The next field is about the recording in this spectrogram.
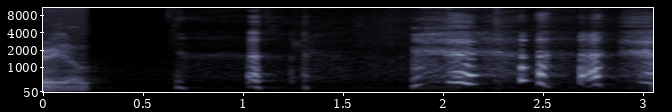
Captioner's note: laughs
